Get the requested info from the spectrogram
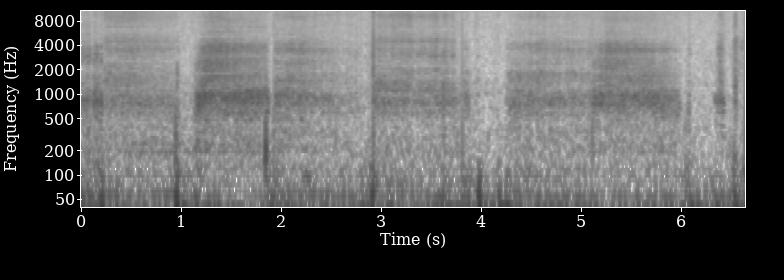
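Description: Black felt-tip marker drawing on paper: scratchy strokes in short runs with brief pauses between, and soft knocks now and then as the pen and hand move on the sheet.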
